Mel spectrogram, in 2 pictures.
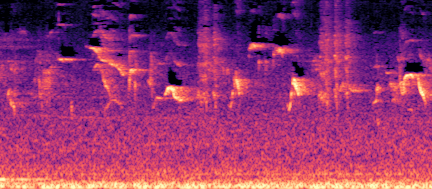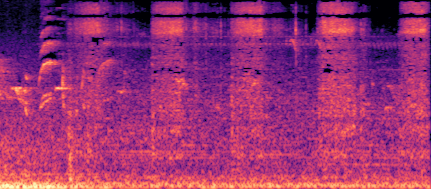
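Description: Birds chirping in quick, short calls over a low background rumble for about the first five seconds. After that the chirps stop and a faint, high hissing comes and goes about once or twice a second.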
